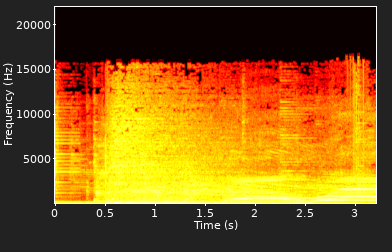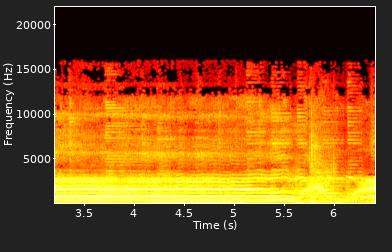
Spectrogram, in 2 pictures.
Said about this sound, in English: The sound of a party just about to start.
